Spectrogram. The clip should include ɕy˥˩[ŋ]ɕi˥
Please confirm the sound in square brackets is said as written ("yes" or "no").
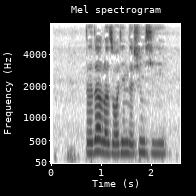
no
